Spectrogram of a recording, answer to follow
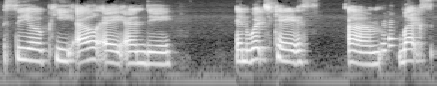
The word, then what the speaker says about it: Copland: google it oh american composer no e aaron copland i am i i apologize i've been saying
